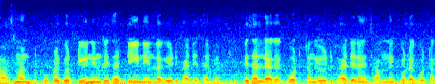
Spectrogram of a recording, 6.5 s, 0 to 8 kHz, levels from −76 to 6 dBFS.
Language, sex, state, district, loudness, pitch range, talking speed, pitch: Hindi, male, Madhya Pradesh, Katni, -17 LUFS, 115-125 Hz, 220 wpm, 120 Hz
